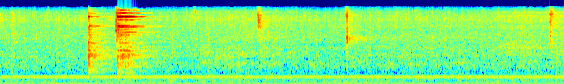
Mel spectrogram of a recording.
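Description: Two short kitchen clinks about a second in, the second louder with a brief metallic ring, over a steady low hum.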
